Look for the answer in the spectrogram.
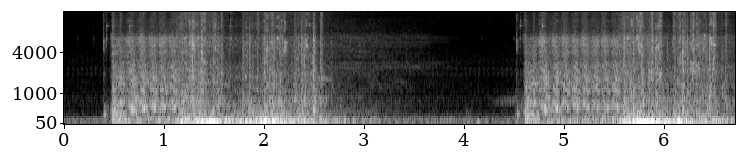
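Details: Nissan 720 cranking in two long bursts at about four turns a second with no clean catch or steady idle; hard starting.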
